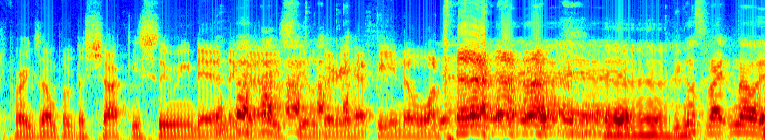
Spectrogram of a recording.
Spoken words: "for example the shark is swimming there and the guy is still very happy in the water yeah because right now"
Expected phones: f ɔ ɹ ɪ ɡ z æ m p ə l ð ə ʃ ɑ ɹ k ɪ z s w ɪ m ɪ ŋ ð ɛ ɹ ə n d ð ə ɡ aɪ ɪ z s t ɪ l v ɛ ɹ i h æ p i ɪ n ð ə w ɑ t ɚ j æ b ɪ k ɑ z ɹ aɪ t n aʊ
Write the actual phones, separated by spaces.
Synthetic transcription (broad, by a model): f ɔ ɹ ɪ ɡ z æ m p ə l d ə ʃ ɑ k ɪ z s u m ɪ ŋ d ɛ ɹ ə n d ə ɡ aɪ ɪ z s s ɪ l v ɛ ɹ i h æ p i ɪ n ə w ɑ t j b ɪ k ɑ s ɹ aɪ t n aʊ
